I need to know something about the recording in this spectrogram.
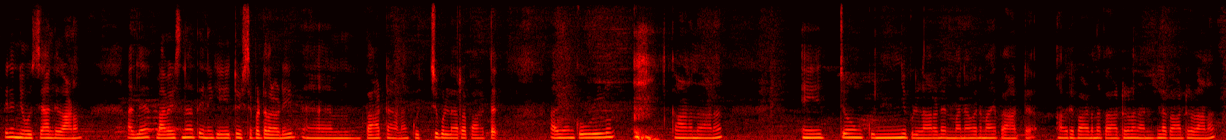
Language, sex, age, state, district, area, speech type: Malayalam, female, 30-45, Kerala, Pathanamthitta, rural, spontaneous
